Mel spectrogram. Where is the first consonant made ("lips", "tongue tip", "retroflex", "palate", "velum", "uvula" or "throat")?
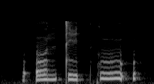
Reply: throat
